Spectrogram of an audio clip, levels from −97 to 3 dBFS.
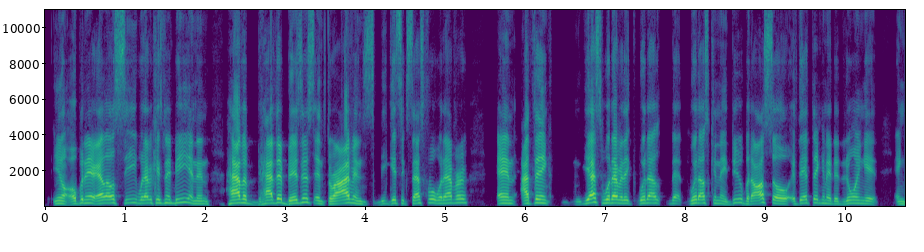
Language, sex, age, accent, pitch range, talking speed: English, male, 30-49, American, 150-190 Hz, 260 wpm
